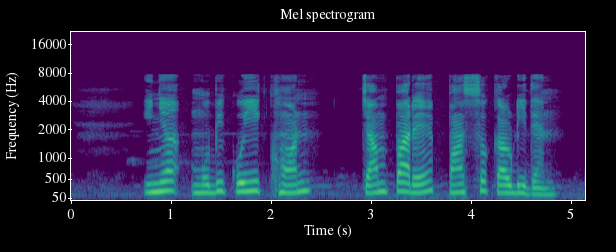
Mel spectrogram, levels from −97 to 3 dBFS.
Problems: none marked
